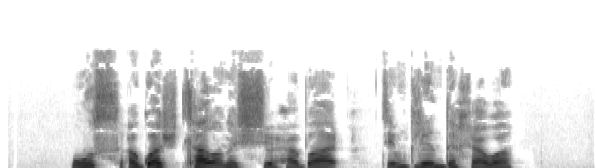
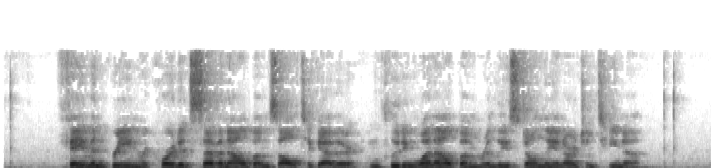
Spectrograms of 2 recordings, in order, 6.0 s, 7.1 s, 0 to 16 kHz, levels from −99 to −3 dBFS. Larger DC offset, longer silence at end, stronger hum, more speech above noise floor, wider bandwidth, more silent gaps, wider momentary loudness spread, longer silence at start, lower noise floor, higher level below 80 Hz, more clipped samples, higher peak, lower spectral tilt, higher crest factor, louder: neither; first, 0.85 s vs 0.65 s; neither; first, 58 dB vs 33 dB; about the same, 11 kHz vs 11.5 kHz; neither; first, 12 LU vs 9 LU; about the same, 0.7 s vs 0.65 s; first, -80 dBFS vs -55 dBFS; second, -64 dBFS vs -54 dBFS; neither; first, -2 dBFS vs -6 dBFS; second, -4 dB/octave vs -6 dB/octave; about the same, 20 dB vs 16 dB; about the same, -23 LUFS vs -23 LUFS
